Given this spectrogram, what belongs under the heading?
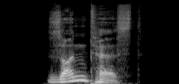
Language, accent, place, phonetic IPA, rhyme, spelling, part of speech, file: German, Germany, Berlin, [ˈzɔntəst], -ɔntəst, sonntest, verb, De-sonntest.ogg
- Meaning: inflection of sonnen: 1. second-person singular preterite 2. second-person singular subjunctive II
